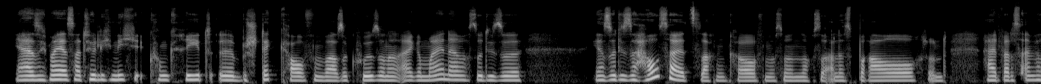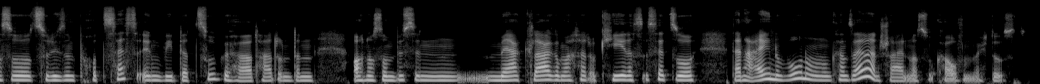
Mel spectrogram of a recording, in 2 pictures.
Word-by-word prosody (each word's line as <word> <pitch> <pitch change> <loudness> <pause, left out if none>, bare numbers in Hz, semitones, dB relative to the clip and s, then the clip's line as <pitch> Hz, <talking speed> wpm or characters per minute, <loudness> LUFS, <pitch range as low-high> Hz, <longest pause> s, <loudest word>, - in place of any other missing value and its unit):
Ja, 200 +1 +4
also, 205 0 +6
ich 205 - -2
meine 220 0 +8
jetzt 220 - +4
natürlich 215 0 +2
nicht 215 +1 -1
konkret, 210 0 0
äh, 200 -1 +4
Besteck 215 +4 -2
kaufen 185 0 0
war 180 -1 +4
so 185 - 0
cool, 195 0 +5
sondern 190 -2 0
allgemein 190 +4 +1
auch 205 -1 +1
so 200 +2 0
diese 195 0 +1 0.7
ja, 200 0 0
so 210 +2 +4
diese 210 0 +1
Haushaltssachen 190 - +3
kaufen, 170 0 -1
was 170 - -8
man 175 -1 -2
noch 170 -1 -4
so - - -4
alles 175 -1 -4
braucht 180 +1 +1
und 175 - -5 0.3
halt, 195 -1 0
weil 190 - +3
das 185 - -5
einfach 200 +1 -1
so 200 0 +2
zu 195 +1 -1
diesem 195 0 0
Prozess 200 +6 -4
irgendwie 190 -1 -1
dazugehört 180 -4 -3
hat 175 0 -5
und 180 - -4
dann 180 0 -3 0.4
auch 185 +1 +2
noch 195 0 0
so 195 +1 -1
'n 190 -1 0
bisschen 190 -2 -2
mehr 190 +1 +4
klar 200 +1 +2
gemacht 200 +1 -2
hat: 205 - -2
„Okay, 210 -1 +1
das 200 0 -1
ist 215 +2 -6
jetzt 220 -1 -1
so 200 0 +3 0.4
deine 190 -1 0
eigene 210 +1 +2
Wohnung 245 -1 +1
und 195 - -1
du - - -18
kannst 205 -1 -2
selber 305 +12 +3
entscheiden, 165 -3 -4
was - - -4
du - - -10
kaufen - - -5
möchtest.” - - -9
195 Hz, 200 wpm, -23 LUFS, 185-205 Hz, 0.7 s, meine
